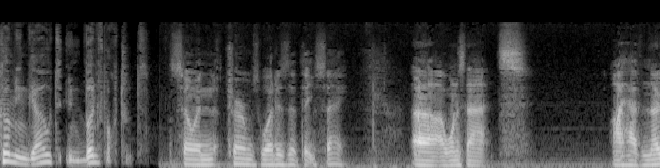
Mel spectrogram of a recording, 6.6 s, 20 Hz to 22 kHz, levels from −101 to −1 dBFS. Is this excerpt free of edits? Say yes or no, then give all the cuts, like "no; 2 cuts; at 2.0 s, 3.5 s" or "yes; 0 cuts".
no; 4 cuts; at 1.0 s, 2.3 s, 3.1 s, 4.6 s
